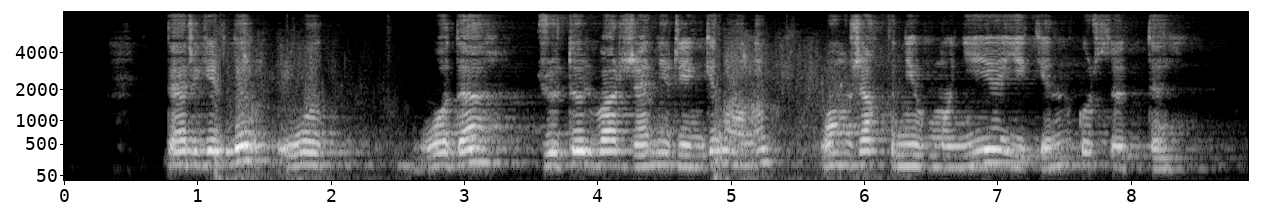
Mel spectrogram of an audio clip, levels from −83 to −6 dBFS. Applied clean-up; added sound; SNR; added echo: neural separator model SepFormer DNS4.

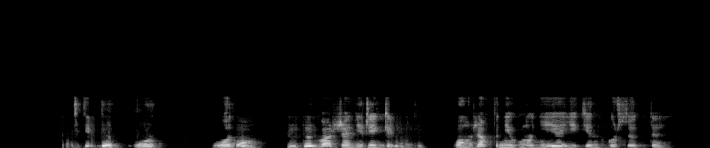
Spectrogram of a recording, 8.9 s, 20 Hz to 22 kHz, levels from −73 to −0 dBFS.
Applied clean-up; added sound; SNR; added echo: neural mask model DeepFilterNet 3.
